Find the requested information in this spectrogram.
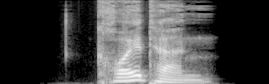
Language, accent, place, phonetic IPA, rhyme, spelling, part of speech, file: German, Germany, Berlin, [ˈkʁɔɪ̯tɐn], -ɔɪ̯tɐn, Kräutern, noun, De-Kräutern.ogg
- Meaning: dative plural of Kraut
